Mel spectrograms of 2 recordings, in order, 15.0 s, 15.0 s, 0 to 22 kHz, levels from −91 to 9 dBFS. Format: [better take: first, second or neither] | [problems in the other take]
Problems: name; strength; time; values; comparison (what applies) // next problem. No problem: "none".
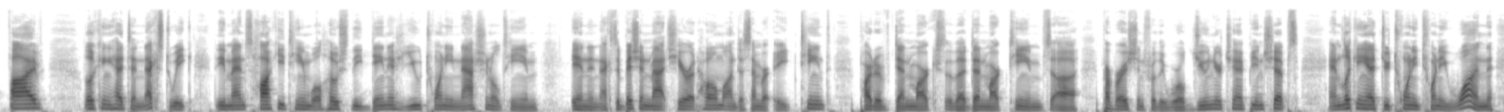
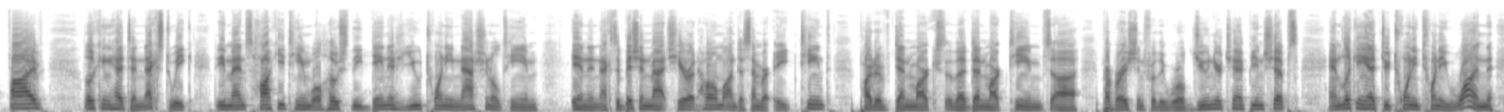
first | distortion; slight; 10 dB below the speech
